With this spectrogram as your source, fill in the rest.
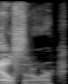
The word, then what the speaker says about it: Elsinore: It's Elsinore, and that might be a region. It might be a regional thing, but it's gonna be fun, man. And I'm from the region that didn't know what Lake Elsinore was until you fucking said where it was.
